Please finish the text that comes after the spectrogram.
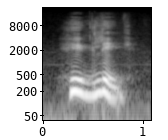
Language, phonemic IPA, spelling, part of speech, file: Swedish, /ˈhʏɡˌlɪ(ɡ)/, hygglig, adjective, Sv-hygglig.ogg
- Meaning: 1. quite good 2. nice, kind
